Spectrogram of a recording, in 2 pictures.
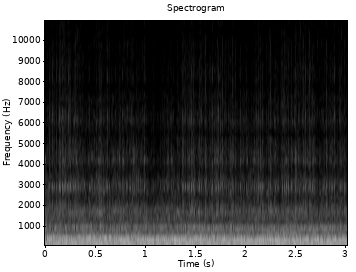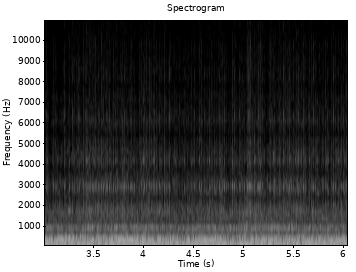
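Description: Takeuchi TL150 track loader's diesel engine running steadily, heard from the operator's seat while the machine drives with a loaded bucket.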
